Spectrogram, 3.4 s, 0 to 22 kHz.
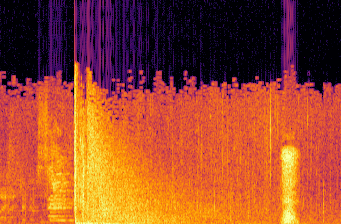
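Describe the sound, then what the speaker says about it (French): A bomb explosion in the video game Far Cry 5: a short tonal chirp, then a sudden loud blast with a long decaying rumble, followed by a brief sharp burst near the end. "C'est une bombe!"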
